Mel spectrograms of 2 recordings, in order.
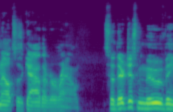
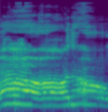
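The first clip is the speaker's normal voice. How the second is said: high, drawn-out pained scream; 11 semitones higher, 5 dB louder than usual. Voicing a woman struck down by a mace blow: screaming out in pain. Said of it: "screaming out in pain".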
